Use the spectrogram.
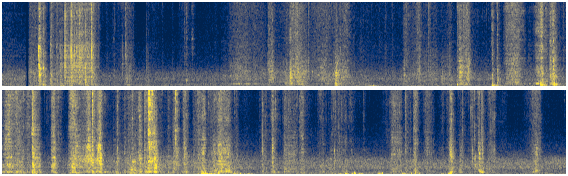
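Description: Foam board being cut to fit small spaces during a home addition build, giving a steady run of scratchy, rasping scoring and rubbing strokes up close, with no talking.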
